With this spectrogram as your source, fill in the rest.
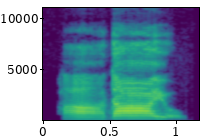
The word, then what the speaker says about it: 받아요: La primera conjugación se escribe así, pero suena 받아요, 받아요, 받아요.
